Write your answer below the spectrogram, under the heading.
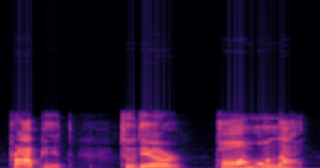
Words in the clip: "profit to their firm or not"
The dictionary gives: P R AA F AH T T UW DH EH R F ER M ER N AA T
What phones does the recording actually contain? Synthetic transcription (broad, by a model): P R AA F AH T T UW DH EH R P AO M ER N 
